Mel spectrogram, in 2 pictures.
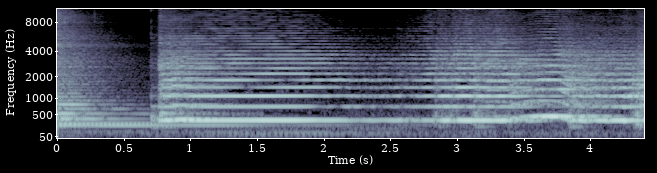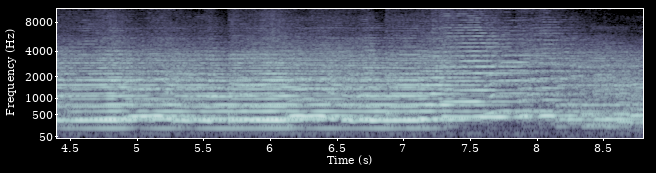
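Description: Solo viola played with the bow in a slow improvised melody. A sustained note comes in under a second in, and in the middle a lower note is held beneath the melody as a double stop.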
